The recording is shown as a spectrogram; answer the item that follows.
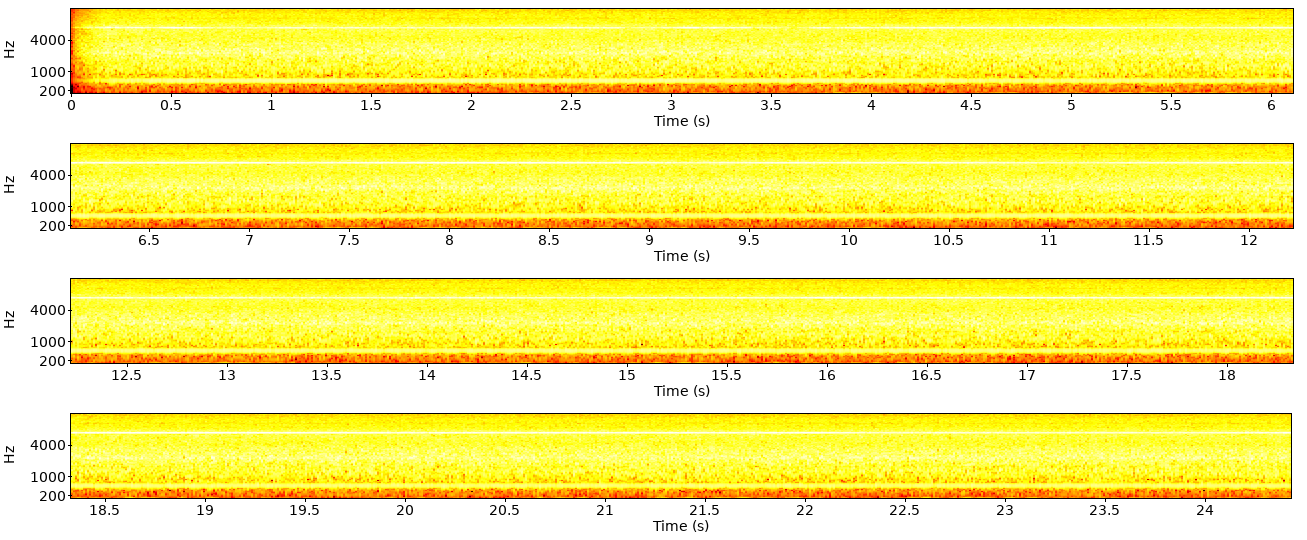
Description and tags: A Dyson vacuum cleaner running static.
